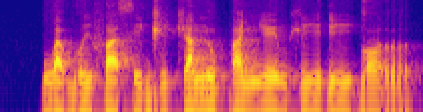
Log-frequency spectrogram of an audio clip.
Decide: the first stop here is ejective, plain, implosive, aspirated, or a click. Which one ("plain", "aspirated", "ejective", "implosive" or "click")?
plain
